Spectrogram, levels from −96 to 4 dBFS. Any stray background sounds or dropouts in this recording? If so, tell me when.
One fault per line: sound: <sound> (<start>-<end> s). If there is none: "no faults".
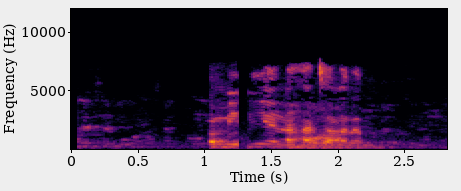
sound: dropout (1.2-1.3 s)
